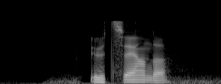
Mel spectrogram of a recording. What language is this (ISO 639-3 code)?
swe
